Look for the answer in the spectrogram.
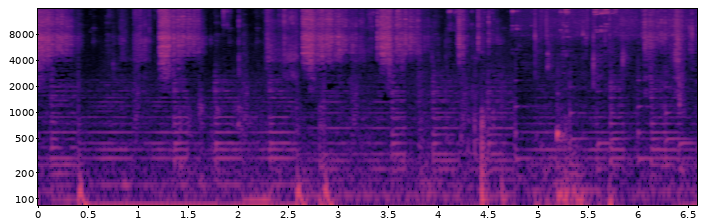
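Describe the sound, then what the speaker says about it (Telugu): Peanuts and urad dal fry in hot oil for nalleru pachadi, giving a steady close crackle and sizzle throughout, with occasional rattling knocks as lentils are added and stirred in the pan. "పల్లీలు కొంచెం వేగుతుంటే మినపప్పు కూడా వేసేసుకోవాలి."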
